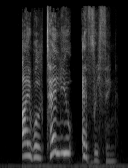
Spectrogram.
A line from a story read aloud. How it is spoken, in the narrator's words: cried his wife with a proud face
